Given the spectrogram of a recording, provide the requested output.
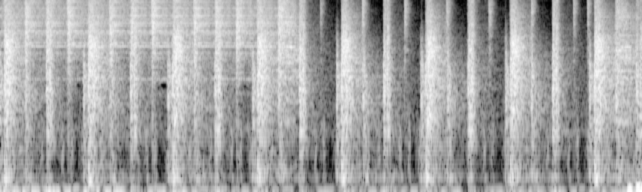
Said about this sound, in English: I wanna hear you clap. I wanna hear you clap. Yeah. Yeah. Clap your hands.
